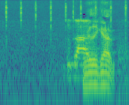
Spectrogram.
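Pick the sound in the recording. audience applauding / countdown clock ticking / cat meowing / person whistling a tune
countdown clock ticking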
